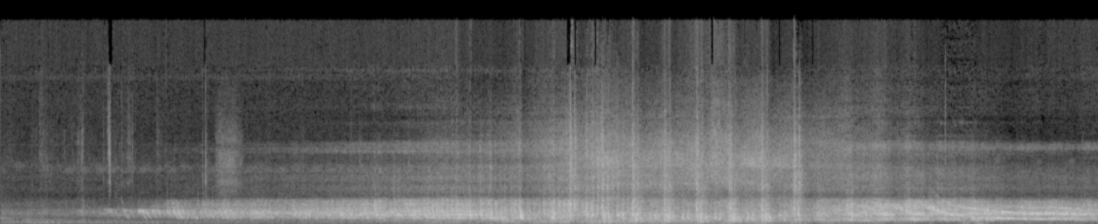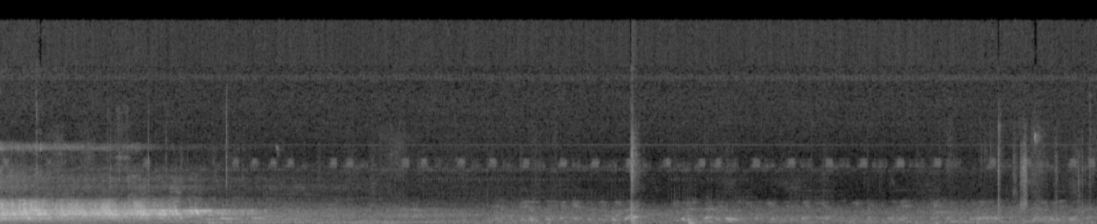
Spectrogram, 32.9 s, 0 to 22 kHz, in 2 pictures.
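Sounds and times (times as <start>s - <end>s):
train rumble: 0.0s - 32.9s
train wheels singing on rails: 3.1s - 25.4s.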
